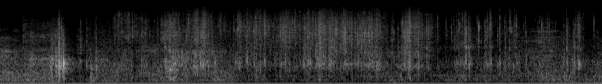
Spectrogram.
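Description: Clear plastic bag crinkling and crackling as a boxed media player, sealed inside it, is lifted out and handled. There is a sharp knock about half a second in.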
